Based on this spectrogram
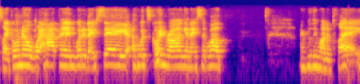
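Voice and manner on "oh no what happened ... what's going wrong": nervous, fretting, worried manner. Retelling a meeting where the other person reacted, acting out getting all nervous. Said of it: "he got all nervous".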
